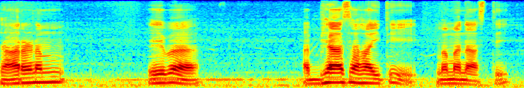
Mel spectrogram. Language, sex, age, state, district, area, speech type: Sanskrit, male, 30-45, Karnataka, Dakshina Kannada, rural, spontaneous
